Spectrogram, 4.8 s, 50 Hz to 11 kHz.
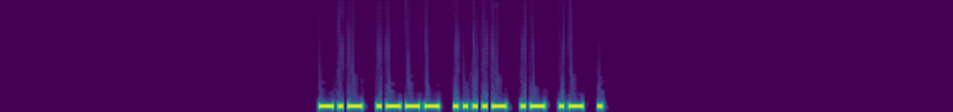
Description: Morse code, heard as a keyed tone, about 46 wpm, 700 Hz. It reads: KJ4AAE
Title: USA Call Signs - 6 Characters - Repeated 2x - 50wpm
